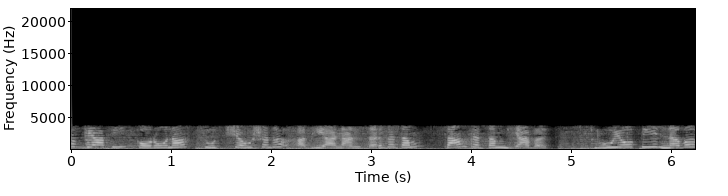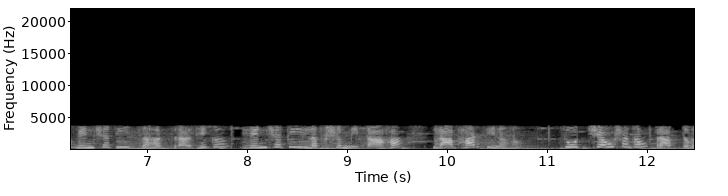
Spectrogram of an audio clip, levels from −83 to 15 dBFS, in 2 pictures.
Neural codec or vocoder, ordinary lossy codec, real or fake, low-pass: none; AAC, 24 kbps; real; 3.6 kHz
